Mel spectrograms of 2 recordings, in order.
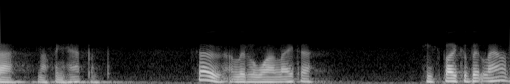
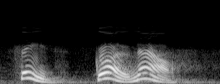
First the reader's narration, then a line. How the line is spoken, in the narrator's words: he was getting a little frustrated at this point and shouted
